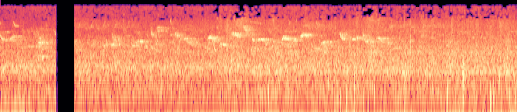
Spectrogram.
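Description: Small birds singing, a run of short high chirping notes over a steady outdoor hiss, with a brief dropout about a second in and one faint click near the end.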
